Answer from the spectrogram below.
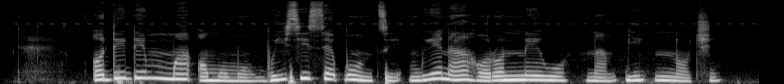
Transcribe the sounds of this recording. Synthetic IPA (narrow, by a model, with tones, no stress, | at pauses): ɔ˨dɪ˦dɪ˦m̩˦ma˦ʔɔ˨mʊ˨mʊ˨bʊ˨i˦si˦se˦k͡pʊ˦n̩˨tɪ˨ŋ͡m̩˨ɡ͡bi˦e˦na˨a˦ɦɔ˨ɾɔ˦n̩˦ne˦wu˦na˨ŋ͡m̩˨k͡pi˦n̩˦nɔ˨t͡ʃi˦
